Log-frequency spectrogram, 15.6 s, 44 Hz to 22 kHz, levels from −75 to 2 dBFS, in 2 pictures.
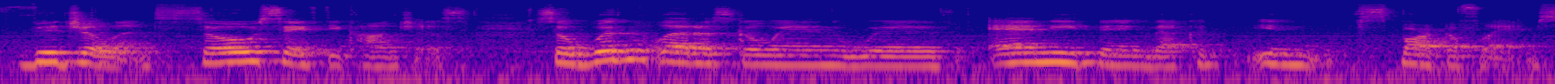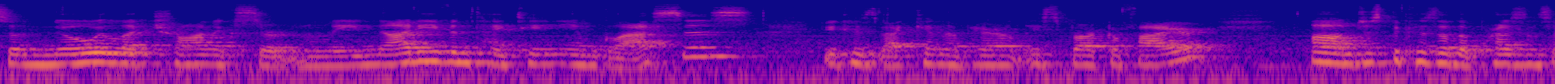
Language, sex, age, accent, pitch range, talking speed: English, female, 30-49, American, 185-225 Hz, 150 wpm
